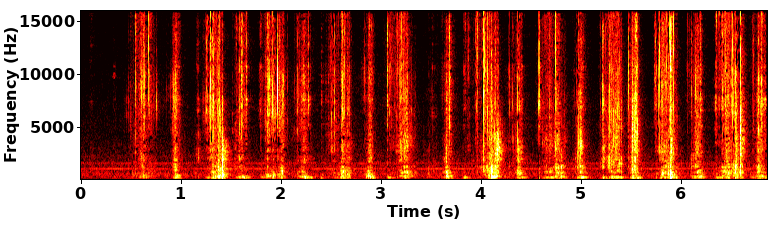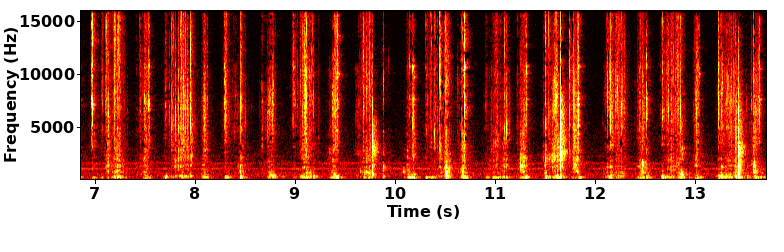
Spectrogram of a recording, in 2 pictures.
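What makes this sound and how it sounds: A white plastic fork presses and scratches into red bead-filled floam slime. A steady run of short, bright, crunchy crackles sounds as the beads pop and grind under the tines, each burst dying away almost instantly.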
